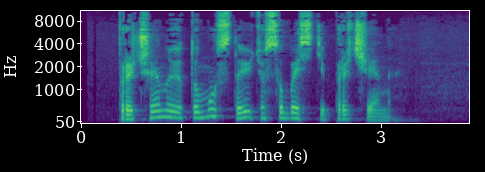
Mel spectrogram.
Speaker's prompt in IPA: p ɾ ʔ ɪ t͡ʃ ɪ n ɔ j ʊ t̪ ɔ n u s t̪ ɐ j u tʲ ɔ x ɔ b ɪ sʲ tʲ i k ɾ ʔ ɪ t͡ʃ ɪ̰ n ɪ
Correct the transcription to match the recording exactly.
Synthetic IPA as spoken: p ɾ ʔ ɪ t͡ʃ ɪ n ɔ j ʊ t̪ ɔ m u s t̪ ɐ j u tʲ ɔ s ɔ b ɪ sʲ tʲ i p ɾ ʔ ɪ t͡ʃ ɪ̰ n ɪ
